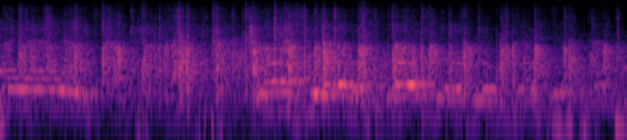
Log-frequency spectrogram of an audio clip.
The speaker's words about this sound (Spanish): Aplauda la presencia de Dios, mi hermano.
